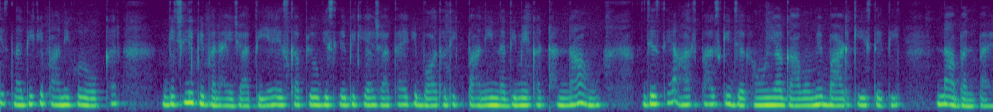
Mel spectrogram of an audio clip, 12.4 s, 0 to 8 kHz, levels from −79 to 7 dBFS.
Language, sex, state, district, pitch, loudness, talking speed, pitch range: Hindi, female, Uttar Pradesh, Varanasi, 200 Hz, -16 LUFS, 200 wpm, 195-210 Hz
